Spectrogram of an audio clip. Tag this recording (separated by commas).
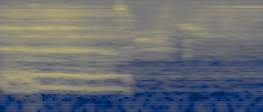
Animal, Domestic animals, Dog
